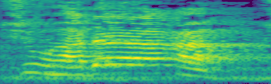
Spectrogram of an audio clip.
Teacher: Syuhada'a ini menunjukkan bahwa ada huruf huruf dal, setelahnya ada alif yang harus dipanjangkan berkisaran sampai 6 ketukan yang disebut dengan mad wajib muttasil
